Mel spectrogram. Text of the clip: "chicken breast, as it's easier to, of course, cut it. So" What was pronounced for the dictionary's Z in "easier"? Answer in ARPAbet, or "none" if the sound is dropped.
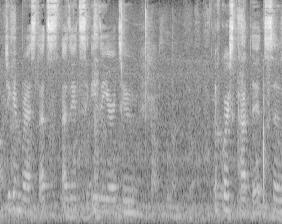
Z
